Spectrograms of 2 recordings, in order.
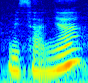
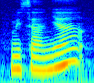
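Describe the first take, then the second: The two takes are said the same way.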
